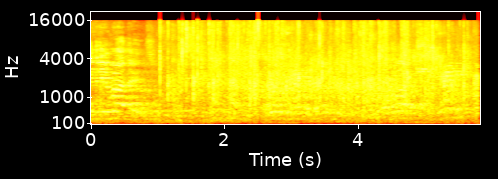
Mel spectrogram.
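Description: A crowd claps their hands in applause.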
